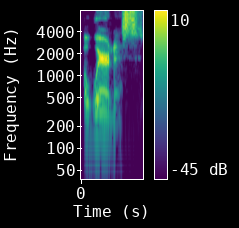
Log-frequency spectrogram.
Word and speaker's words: awareness: this is awareness okay stress here right in the middle of the word awareness try this try that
